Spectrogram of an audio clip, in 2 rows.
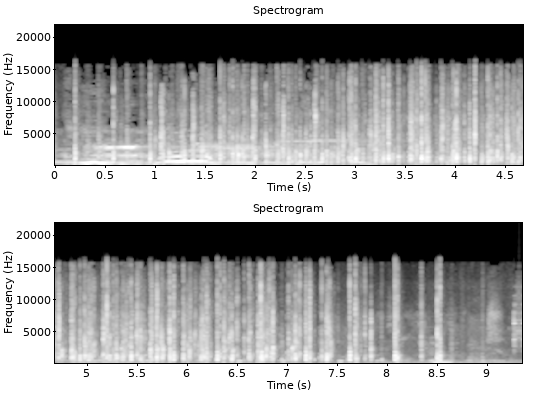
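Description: Gallery crowd at disc golf Am Nationals applauding a drive on the uphill 13th hole, scattered claps building into a burst of applause with cheers, over nearby chatter and voices.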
